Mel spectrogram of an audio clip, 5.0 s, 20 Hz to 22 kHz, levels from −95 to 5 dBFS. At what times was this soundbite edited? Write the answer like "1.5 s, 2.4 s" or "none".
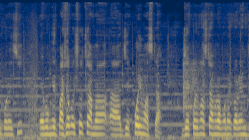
none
